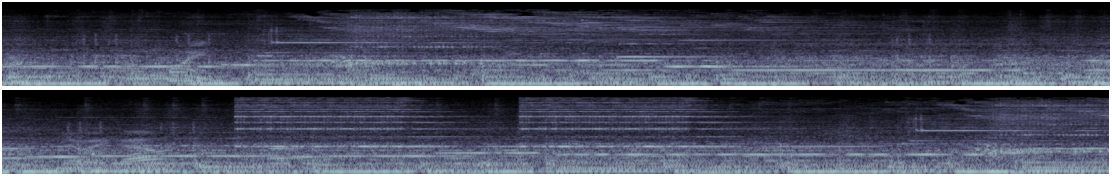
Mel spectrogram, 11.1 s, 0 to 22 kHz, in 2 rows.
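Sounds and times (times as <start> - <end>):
electronic game music: 0.0 - 11.0
slot machine chiming tones: 0.9 - 4.7, 6.6 - 11.0.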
